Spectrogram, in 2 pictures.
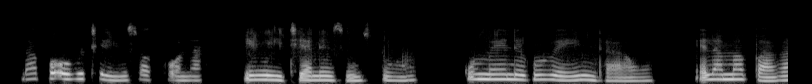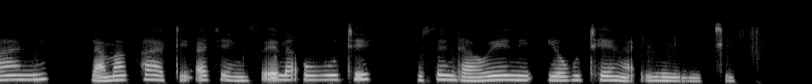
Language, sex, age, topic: North Ndebele, female, 25-35, health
